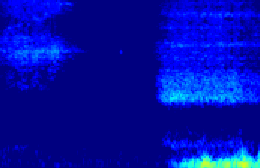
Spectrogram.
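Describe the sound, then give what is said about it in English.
Two breaths in a calming breathing exercise, in through the nose and out through pursed lips: a soft airy rush, a pause of near silence, then a second, fuller breathy rush with low, puffy bursts of air. “You breathe in through the nose and then out through pursed lips as if through a straw. In through the nose.”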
